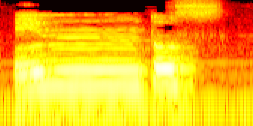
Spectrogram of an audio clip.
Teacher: second line حمزہ زیر نون جزم ان، دیکھیں نون ساکن کے بعد تا آ رہا ہے حروف اخفا میں سے، یہاں پہ اخفا کریں گے، ناک میں آواز لے کے جائیں گے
